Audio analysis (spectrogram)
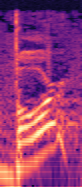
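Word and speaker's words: Boer: They're the same breeds, which is a boar, B-O-E-R, boar goat, which is a meat goat.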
